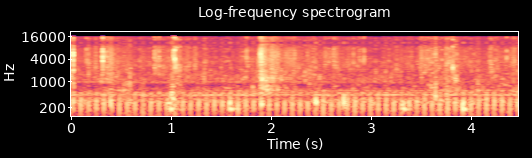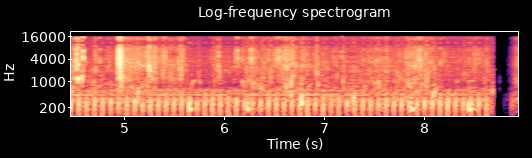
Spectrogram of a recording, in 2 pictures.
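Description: Feet splashing and sloshing through shallow muddy water, in irregular strokes, over a steady fast low pulsing.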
